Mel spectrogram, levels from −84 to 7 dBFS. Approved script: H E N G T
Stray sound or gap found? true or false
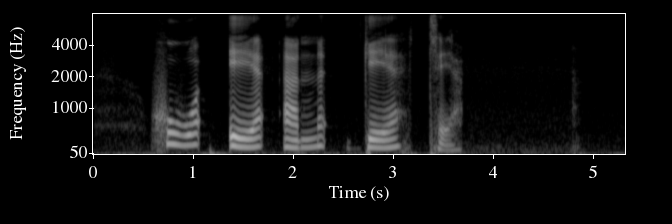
false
